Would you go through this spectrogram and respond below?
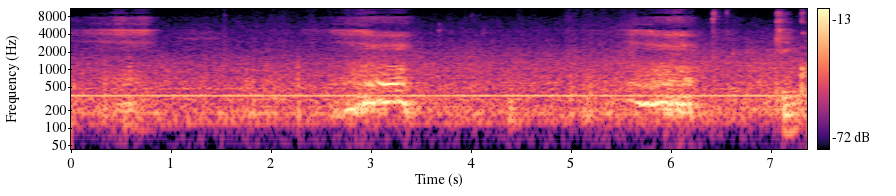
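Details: Bulldog snoring while asleep, described as extremely loud like a chainsaw: two rumbling snores on breaths in, about three seconds apart, over a steady background hum; snoring.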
